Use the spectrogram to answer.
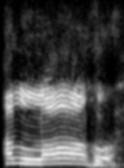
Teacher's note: لفظ اللہ کو منہ بھر کر پڑھنا ہے، موٹا کرنا ہے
